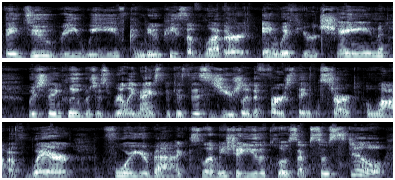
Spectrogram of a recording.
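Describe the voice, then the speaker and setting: Slightly hoarse woman chatting casually. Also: fairly low pitch, expressive, normal speed. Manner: chatty, enthusiastic, conversational. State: slightly hoarse, recovering from losing her voice. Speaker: fashion vlogger. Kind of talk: casual product review vlog.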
